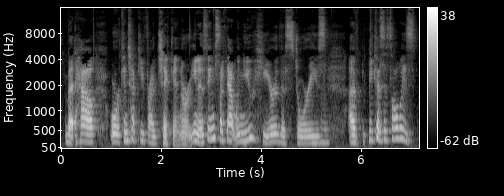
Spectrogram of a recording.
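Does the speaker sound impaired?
Yes: cleft palate; congenital, palate surgery at 9 months, Arkansas plastic surgeon, frequent ear infections, multiple ear tube surgeries; soft palate strengthening exercises from speech pathologist mother, no bony palate, speech learned differently.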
